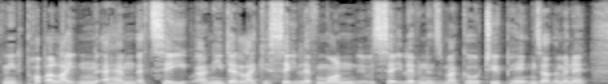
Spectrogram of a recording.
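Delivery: ordinary delivery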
